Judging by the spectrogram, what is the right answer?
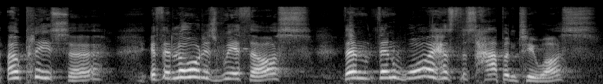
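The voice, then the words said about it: Whiny put-on British accent. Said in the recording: “he's not going to be British, but I'm going to use this accent here ... kind of like, oh, whiny”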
